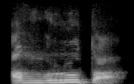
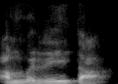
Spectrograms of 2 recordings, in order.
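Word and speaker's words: अमृत: Amruta. It is not Amrita. That is Hindi version. Because they pronounce this ru as ri.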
